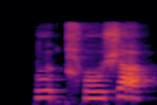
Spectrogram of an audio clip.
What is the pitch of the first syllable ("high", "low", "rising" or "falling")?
high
